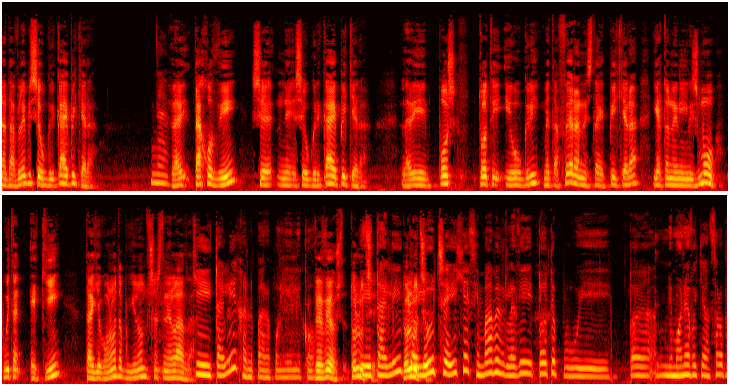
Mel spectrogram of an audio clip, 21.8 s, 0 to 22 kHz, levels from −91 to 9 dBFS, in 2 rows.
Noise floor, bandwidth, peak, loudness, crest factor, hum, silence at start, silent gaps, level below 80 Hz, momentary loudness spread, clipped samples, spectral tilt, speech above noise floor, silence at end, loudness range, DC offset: -61 dBFS; 16.5 kHz; -8 dBFS; -28 LUFS; 20 dB; none; 0 s; none; -62 dBFS; 11 LU; under 0.1%; -5.5 dB/octave; 33 dB; 0 s; 6 LU; under 0.1%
